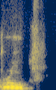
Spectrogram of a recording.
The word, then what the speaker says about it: Brulle: And so when you started approaching this this research you did with your co-author, Professor, I'm going to get his name, pronounce his name wrong, Brule, is that correct? – Yeah, that's correct, Professor Robert Brule.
